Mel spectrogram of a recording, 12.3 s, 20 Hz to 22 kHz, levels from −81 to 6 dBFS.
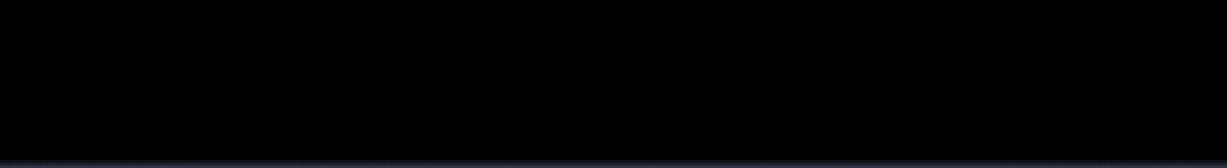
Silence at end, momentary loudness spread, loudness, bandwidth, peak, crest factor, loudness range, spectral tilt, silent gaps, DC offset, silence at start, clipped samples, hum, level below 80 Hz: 0 s; 0 LU; -67 LUFS; 12.5 kHz; -56 dBFS; 6 dB; 0 LU; -5.5 dB/octave; none; under 0.1%; 0 s; under 0.1%; 50 Hz at -65 dBFS; -64 dBFS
